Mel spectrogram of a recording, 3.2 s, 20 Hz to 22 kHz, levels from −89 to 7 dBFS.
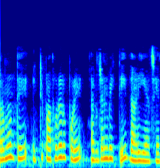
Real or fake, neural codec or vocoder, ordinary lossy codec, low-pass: fake; codec, 16 kHz, 4.8 kbps, FACodec; MP3, 32 kbps; 7.2 kHz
